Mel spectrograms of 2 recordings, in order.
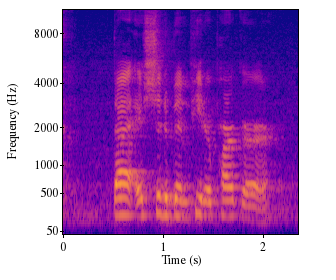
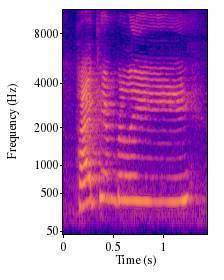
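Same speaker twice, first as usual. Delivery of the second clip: sing-song greeting; 11 semitones higher, 3 dB louder, slower than usual. Real, not acted. Greeting a viewer.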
